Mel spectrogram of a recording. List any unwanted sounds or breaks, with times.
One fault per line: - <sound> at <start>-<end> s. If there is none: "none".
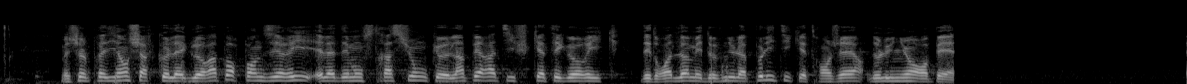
none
